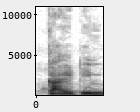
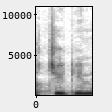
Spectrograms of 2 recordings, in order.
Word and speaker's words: chitin: तो याद रखो इसे काइटिन भी बोलते हैं, बोलने पर डिपेंड करता है, और चीटिन भी बोलते हैं, ठीक है ना।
